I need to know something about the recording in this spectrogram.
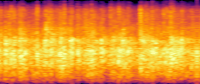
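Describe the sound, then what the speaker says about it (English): A conference audience at a leaders' closing plenary bursts into a dense, sustained round of applause, many hands clapping together at steady loudness throughout. "Could you give a round of applause to David and Adar?"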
